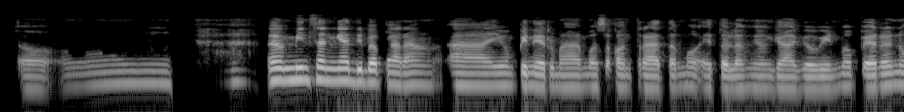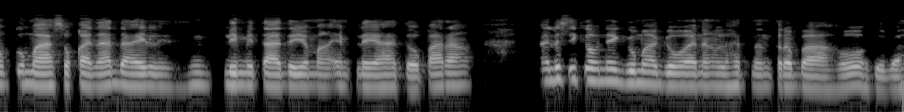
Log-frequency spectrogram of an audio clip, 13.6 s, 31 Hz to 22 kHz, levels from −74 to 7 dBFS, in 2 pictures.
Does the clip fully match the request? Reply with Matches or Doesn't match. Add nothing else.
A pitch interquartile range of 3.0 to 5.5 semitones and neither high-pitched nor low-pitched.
Doesn't match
